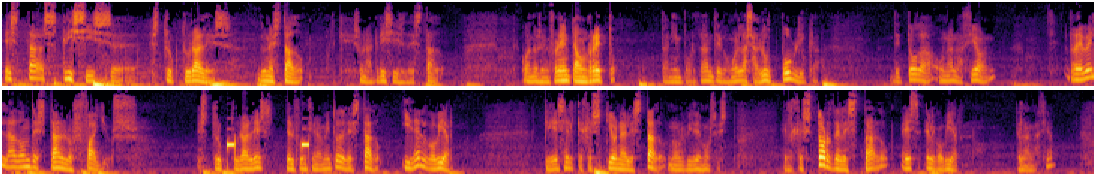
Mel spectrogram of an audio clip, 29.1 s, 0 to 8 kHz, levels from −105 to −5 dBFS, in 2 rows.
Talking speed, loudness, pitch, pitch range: 130 wpm, -25 LUFS, 125 Hz, 105-150 Hz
